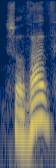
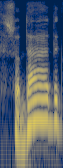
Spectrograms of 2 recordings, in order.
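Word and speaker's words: Sodade: Και τίτλος είναι Σοδάδ, Σοντάδ, δεν ξέρω, κάπως ανάμεσα σε ντί και δέλτα το προφέρουν, δεν μπορούμε να το πετύχουμε.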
